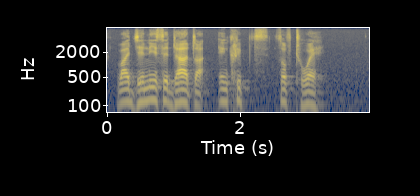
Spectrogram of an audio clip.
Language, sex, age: Venda, male, 26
